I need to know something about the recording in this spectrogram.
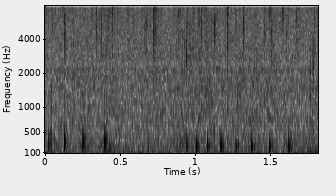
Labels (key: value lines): label: biophony, pulse
recorder: SoundTrap 500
